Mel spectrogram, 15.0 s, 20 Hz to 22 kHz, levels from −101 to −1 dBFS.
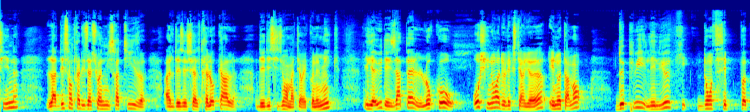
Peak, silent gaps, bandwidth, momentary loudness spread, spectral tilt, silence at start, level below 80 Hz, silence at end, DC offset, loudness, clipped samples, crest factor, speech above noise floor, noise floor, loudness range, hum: -2 dBFS; none; 13.5 kHz; 8 LU; -5.5 dB/octave; 0 s; -64 dBFS; 0 s; under 0.1%; -17 LUFS; under 0.1%; 14 dB; 30 dB; -46 dBFS; 3 LU; none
